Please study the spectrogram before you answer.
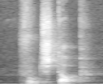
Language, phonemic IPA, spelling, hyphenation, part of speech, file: Dutch, /ˈvut.stɑp/, voetstap, voet‧stap, noun, Nl-voetstap.ogg
- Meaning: footstep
